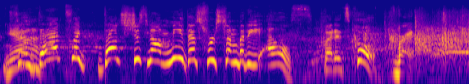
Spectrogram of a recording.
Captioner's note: audience cheers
